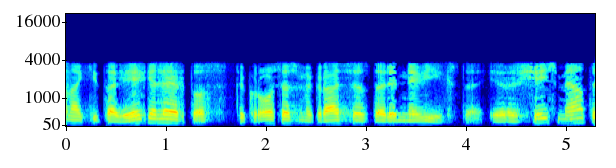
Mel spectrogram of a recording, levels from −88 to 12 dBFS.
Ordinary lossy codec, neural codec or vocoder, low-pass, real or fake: AAC, 16 kbps; none; 3.6 kHz; real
